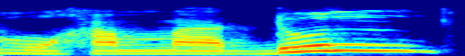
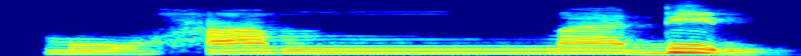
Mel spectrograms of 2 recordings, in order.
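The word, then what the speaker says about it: مُحَمَّدٍ: maka si Muhammad itu nggak dibaca muhammaddun tapi dibacanya Muhammadin dibacanya Muhammadin kalau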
